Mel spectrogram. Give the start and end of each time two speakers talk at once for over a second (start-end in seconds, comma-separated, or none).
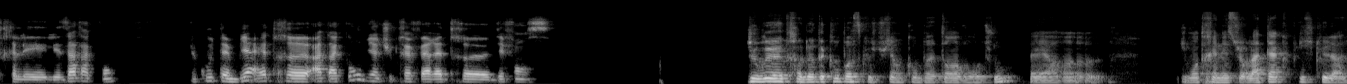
none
